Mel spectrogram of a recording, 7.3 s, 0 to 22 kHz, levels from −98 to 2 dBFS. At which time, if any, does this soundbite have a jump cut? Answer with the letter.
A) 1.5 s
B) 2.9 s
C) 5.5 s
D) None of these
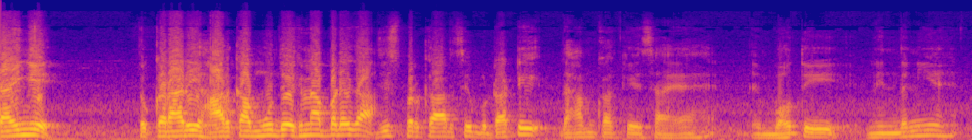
B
